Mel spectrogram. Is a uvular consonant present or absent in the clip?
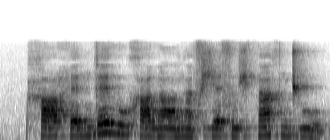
absent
